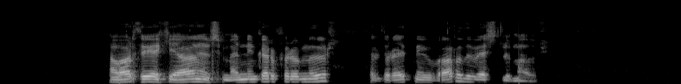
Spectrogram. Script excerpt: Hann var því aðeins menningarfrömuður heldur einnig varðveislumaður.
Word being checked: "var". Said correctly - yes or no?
yes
